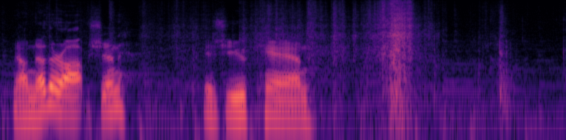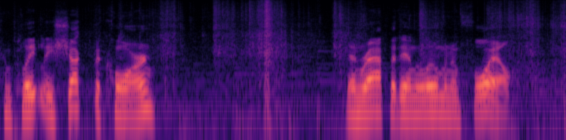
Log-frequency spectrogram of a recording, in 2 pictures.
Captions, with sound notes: Now another option, is you can [TEARING SOUND] Completely shuck the corn, [CRUNCH NOISES] Then wrap it in aluminum foil.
